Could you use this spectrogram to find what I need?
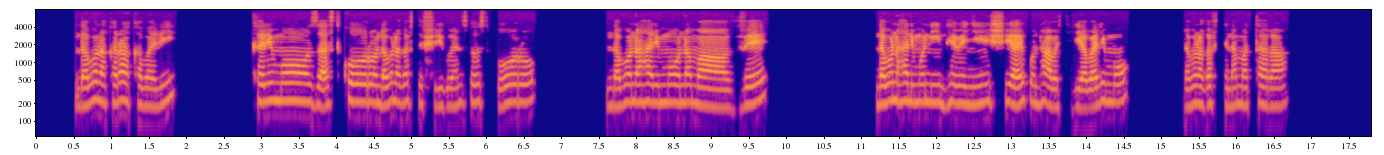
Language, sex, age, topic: Kinyarwanda, female, 36-49, finance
